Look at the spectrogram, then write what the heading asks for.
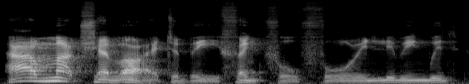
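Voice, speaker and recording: A man voicing an oily, falsely humble young law clerk in an audiobook, with slow, obsequious phrases that sink into a hush. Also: deep voice, lively intonation, full character voice. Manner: slow, obsequious, drawn-out, hushed phrase endings. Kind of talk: audiobook character acting.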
